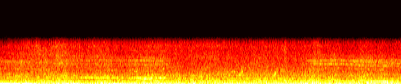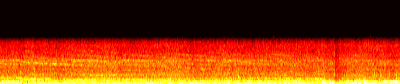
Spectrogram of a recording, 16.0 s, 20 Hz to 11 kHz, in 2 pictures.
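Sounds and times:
train interior rumble: 0:00.0 - 0:16.0.

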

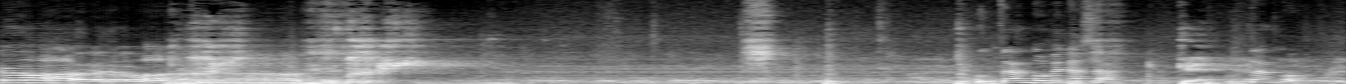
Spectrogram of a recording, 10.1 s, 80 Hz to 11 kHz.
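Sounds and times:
flamenco guitar plucked notes: 0:01.1 - 0:09.4.

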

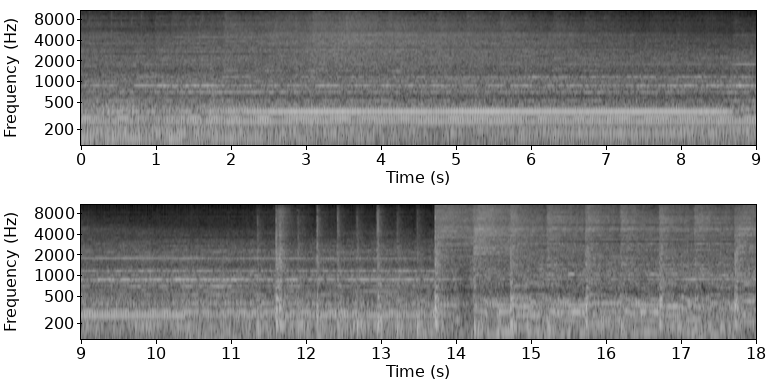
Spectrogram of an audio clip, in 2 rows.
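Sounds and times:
higher steady tone: 0:00.0 - 0:18.0
rock band droning chord: 0:00.0 - 0:18.0.

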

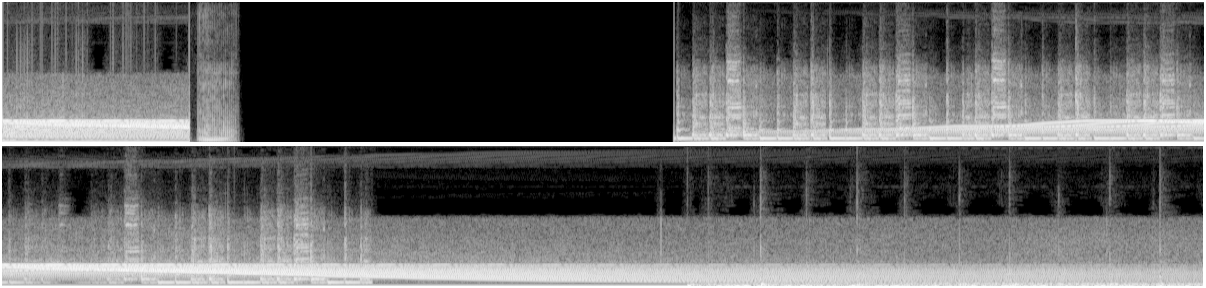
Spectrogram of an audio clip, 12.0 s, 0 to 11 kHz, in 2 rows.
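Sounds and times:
synthesizer tones gliding in pitch: 0:03.4 - 0:11.5
low rumble: 0:09.3 - 0:12.0.

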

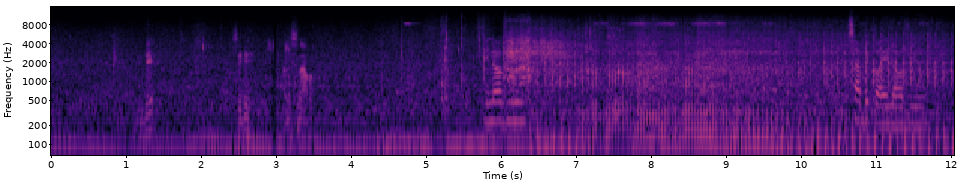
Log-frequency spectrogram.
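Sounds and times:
scooter engine idling: 0:05.8 - 0:12.0.

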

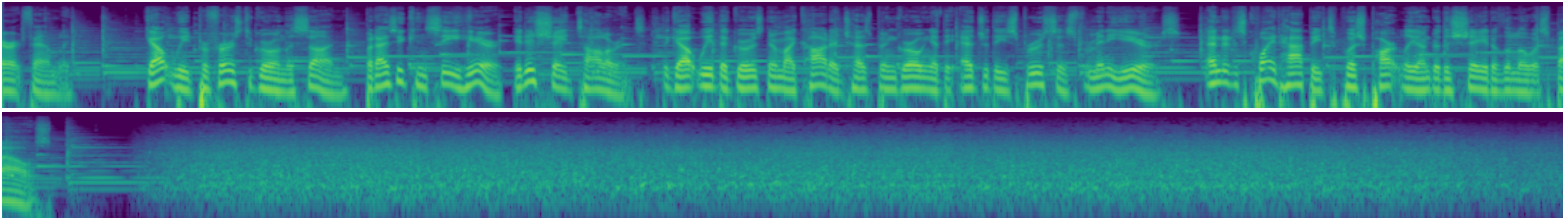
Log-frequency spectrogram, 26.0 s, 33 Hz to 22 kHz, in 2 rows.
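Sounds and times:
stream water rushing: 0:14.1 - 0:26.0.

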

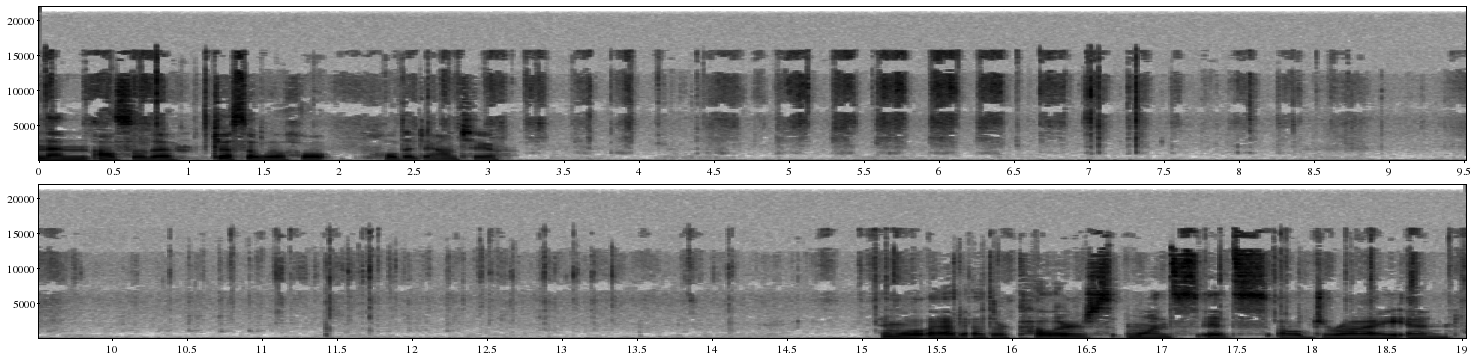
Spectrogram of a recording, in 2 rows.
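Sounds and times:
paintbrush scratching on fabric: 0:00.0 - 0:16.4.

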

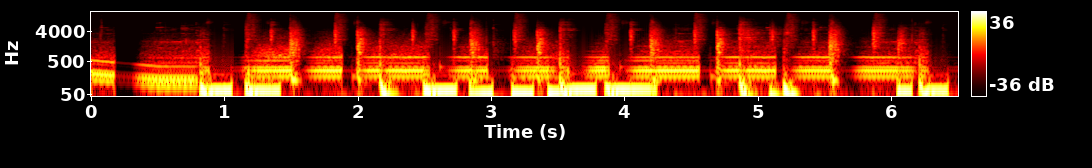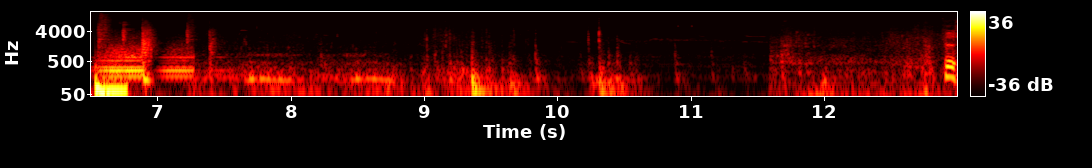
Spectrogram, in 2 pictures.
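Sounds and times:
intro music: 0:00.5 - 0:07.6.

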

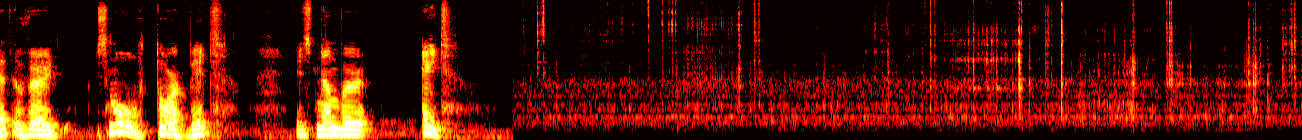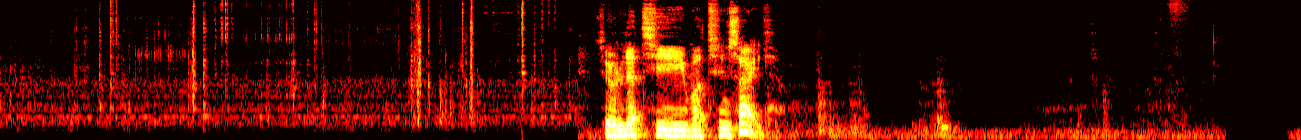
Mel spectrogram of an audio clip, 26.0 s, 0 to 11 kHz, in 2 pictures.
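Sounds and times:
screwdriver clicks and scrapes: 0:05.2 - 0:18.8.

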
